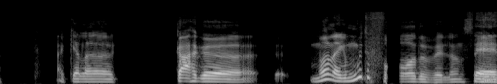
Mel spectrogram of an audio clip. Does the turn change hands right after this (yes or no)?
yes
